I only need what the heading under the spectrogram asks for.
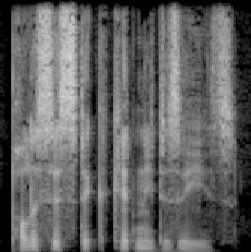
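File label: "polycystic kidney disease", British English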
